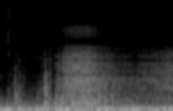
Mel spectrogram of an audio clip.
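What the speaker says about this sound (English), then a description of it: "Splish splash down into the water." In Kerbal Space Program, a capsule splashes down into water, giving a rushing, windy surge of spray and waves that carries on as a steady wash.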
